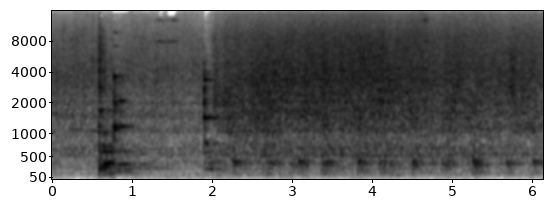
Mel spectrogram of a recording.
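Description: Chicken masala with freshly added yogurt sizzling in a hot metal pot while a wooden spatula stirs and scrapes it, frying the yogurt down until its water dries off. Two sharp knocks come in the first two seconds, and after the second one the sizzling grows louder, with the spatula's strokes repeating about twice a second.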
